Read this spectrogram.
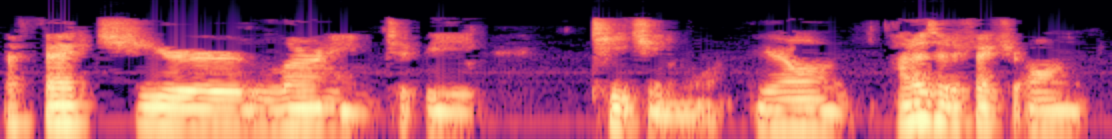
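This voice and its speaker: An older man, a librarian, hosts an interview in a book-lined library room, talking with many hesitations and a gentle joking tone. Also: on the low side, steady tone, a little slow. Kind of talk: casual interview. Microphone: camera mic at table distance. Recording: slightly dull lo-fi webcam audio.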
